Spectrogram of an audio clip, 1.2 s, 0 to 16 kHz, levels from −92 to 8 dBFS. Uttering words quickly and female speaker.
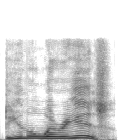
No: fast, 295 wpm; male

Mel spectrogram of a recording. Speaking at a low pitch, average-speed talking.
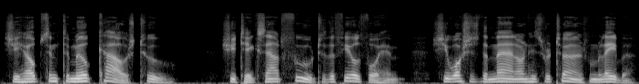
No: low, 120 Hz; fast, 235 wpm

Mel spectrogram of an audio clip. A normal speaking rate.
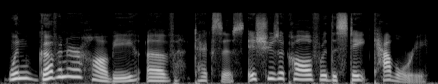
Yes: average, 165 wpm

